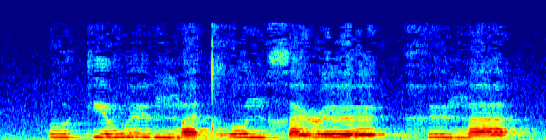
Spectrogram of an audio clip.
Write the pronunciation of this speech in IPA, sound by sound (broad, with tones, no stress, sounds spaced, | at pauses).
ʊː˧˥ kʲ ɐ˧˥ w øː˥˧ ŋ͡m ɐ˨ dʱ o˥˧ n x ɐ˧˥ ɭ œː˥˧ | x ø˥˧ ŋ ɐ˥˧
